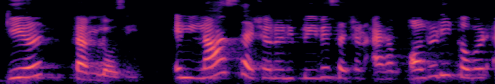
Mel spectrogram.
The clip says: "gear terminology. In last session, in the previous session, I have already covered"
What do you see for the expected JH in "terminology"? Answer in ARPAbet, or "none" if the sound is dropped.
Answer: Z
